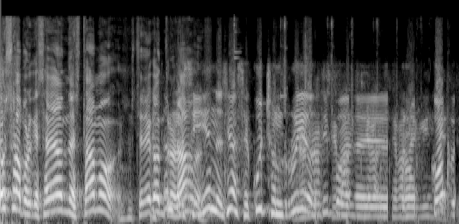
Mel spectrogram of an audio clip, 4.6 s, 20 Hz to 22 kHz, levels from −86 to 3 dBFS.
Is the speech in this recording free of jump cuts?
no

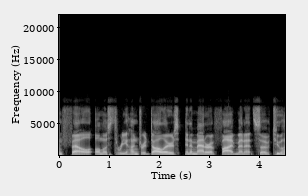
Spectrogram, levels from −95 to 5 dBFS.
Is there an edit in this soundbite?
no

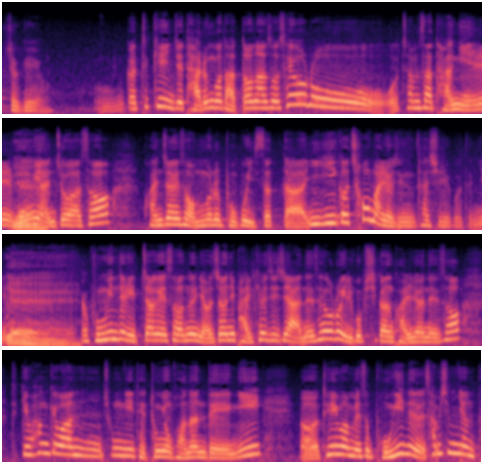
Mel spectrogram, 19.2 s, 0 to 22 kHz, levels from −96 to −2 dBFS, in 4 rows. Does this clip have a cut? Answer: yes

